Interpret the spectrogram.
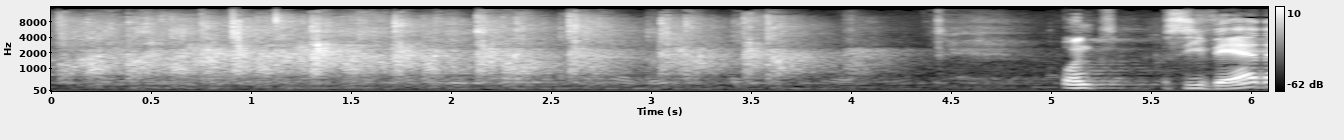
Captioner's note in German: Beifall Freie Demokraten und SPD - Zurufe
